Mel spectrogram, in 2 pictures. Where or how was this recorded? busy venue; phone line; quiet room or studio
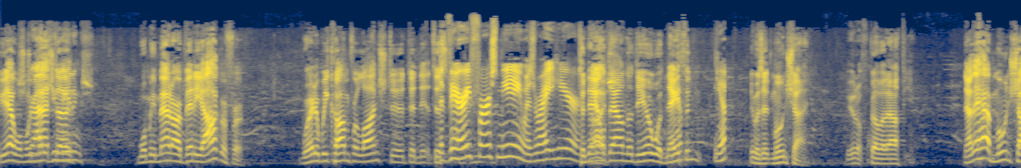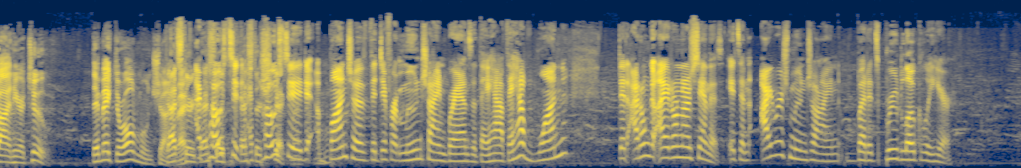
busy venue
